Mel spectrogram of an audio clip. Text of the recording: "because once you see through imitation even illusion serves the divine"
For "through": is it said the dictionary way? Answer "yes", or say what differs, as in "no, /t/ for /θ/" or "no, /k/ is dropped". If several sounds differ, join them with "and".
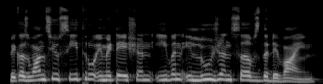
no, /t/ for /θ/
